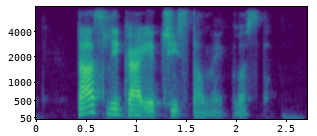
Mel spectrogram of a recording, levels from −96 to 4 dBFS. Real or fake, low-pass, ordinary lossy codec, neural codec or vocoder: fake; 7.2 kHz; Opus, 32 kbps; codec, 44.1 kHz, 2.6 kbps, SNAC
